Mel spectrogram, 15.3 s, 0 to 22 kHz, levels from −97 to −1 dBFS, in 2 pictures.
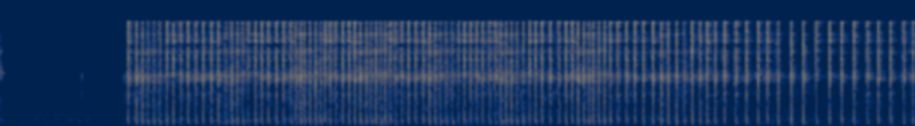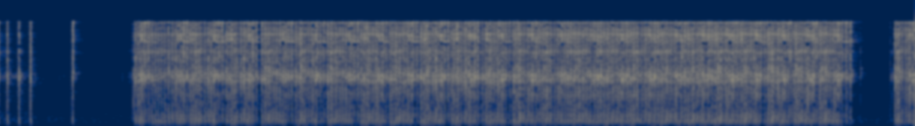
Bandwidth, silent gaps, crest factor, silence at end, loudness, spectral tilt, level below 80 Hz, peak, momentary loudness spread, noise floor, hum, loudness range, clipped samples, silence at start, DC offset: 11.5 kHz; none; 24 dB; 0 s; -37 LUFS; 2.5 dB/octave; under -90 dBFS; -16 dBFS; 9 LU; under -90 dBFS; none; 7 LU; under 0.1%; 1.05 s; under 0.1%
